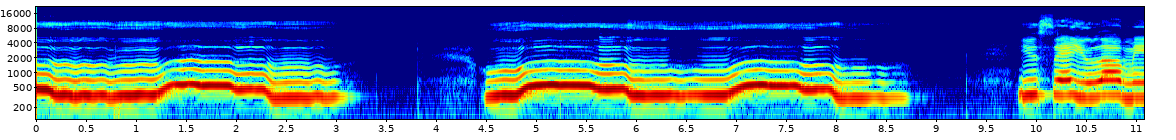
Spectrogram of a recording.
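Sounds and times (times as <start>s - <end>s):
girl singing lyrics: 0.0s - 3.2s, 4.4s - 8.8s, 9.4s - 11.0s
girl singing wordless ooh: 0.0s - 3.3s, 4.4s - 8.9s, 9.5s - 11.0s.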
